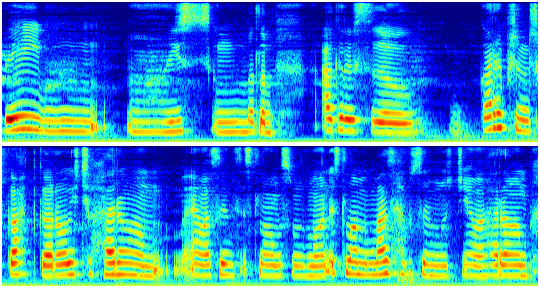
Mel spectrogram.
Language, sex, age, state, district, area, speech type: Kashmiri, female, 18-30, Jammu and Kashmir, Kupwara, urban, spontaneous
